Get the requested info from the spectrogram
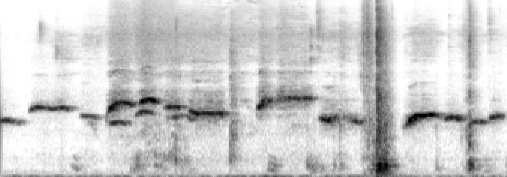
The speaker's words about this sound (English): I can't whistle. I told you this. it's always really embarrassing because I'm listening and everyone's looking at me. It was just like air coming out.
